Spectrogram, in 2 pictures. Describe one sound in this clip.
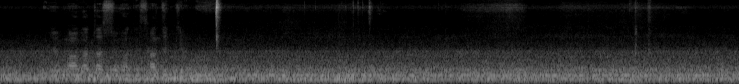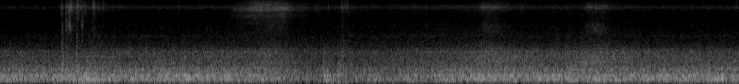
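Tyres roll on smooth asphalt.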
